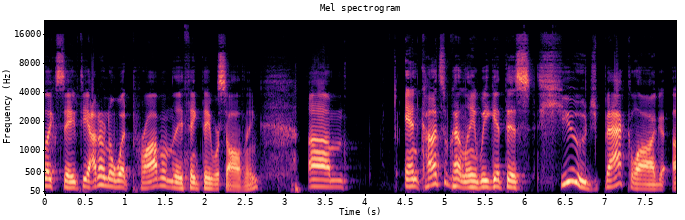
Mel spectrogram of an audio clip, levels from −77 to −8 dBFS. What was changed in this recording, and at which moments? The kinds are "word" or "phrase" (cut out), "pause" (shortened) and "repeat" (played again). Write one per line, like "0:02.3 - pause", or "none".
0:02.2 - word
0:06.1 - pause

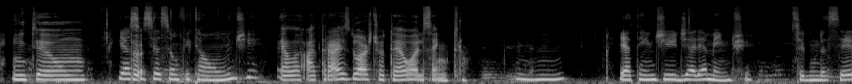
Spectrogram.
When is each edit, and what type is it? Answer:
0:03.0 - word
0:04.2 - word

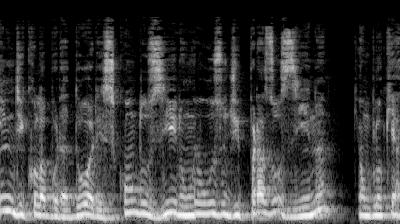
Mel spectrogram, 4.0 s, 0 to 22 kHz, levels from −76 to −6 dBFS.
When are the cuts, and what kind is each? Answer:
0:01.9 - phrase

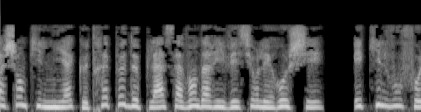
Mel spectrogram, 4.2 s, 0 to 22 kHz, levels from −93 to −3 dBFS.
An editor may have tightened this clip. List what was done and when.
none

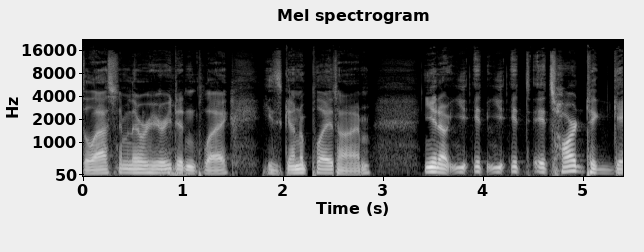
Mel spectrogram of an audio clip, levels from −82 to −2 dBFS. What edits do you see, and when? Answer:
0:02.5 - word
0:04.0 - repeat

